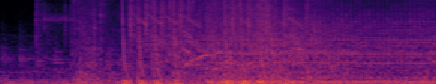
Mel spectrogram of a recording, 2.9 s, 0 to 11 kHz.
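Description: Turret gunfire in Mass Effect 3 on Insanity difficulty comes as a dense, continuous rattle of rapid shots. The burst is loud and close, with booming impacts blended into the barrage.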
